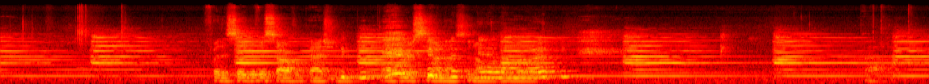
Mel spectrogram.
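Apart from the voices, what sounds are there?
church bells ringing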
